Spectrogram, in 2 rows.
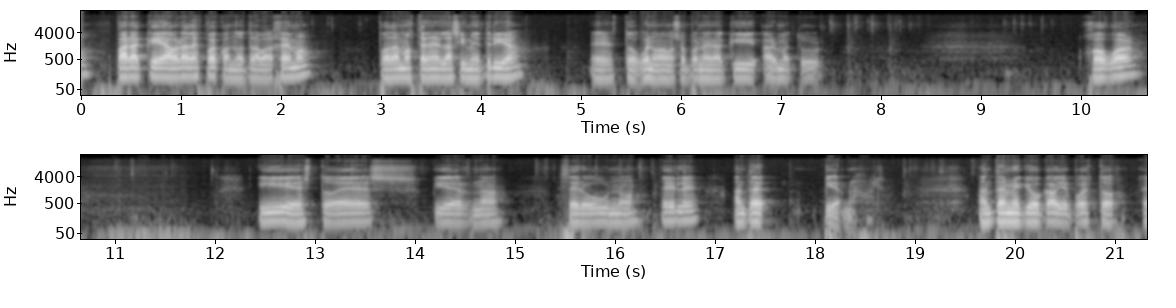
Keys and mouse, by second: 2.2 z, 3.4-5.4 middle drag, 4.4-10.9 drag, 4.4 right click, 12.1-16.2 drag, 17.7-21.3 drag.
